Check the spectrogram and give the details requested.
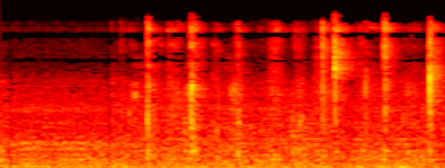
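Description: Close-miked chewing of food, with a series of sharp, irregular crunchy clicks.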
